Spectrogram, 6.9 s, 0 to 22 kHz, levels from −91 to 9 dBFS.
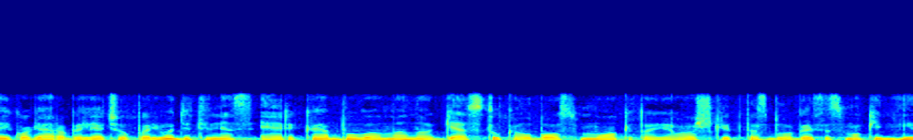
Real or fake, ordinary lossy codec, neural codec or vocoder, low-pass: fake; Opus, 64 kbps; codec, 16 kHz, 4 kbps, FunCodec, trained on LibriTTS, 50 frames a second; 7.2 kHz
